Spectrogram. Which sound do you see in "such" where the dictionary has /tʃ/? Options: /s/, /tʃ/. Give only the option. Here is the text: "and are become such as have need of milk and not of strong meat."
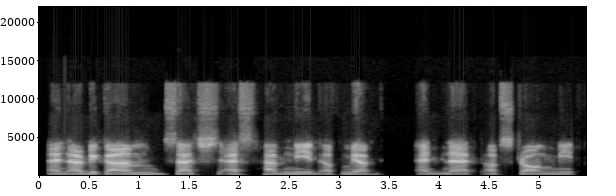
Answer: /tʃ/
